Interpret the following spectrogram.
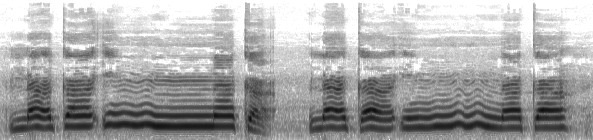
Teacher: Nun bertasydid, wajib dengung, wajib al-gunah.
